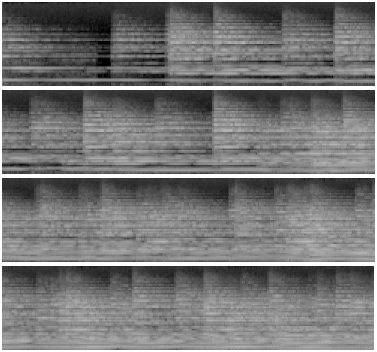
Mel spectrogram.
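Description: church bells ringing

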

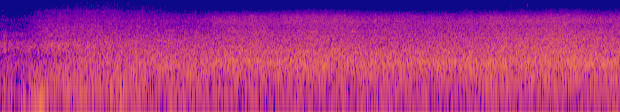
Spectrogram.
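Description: ocean waves

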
